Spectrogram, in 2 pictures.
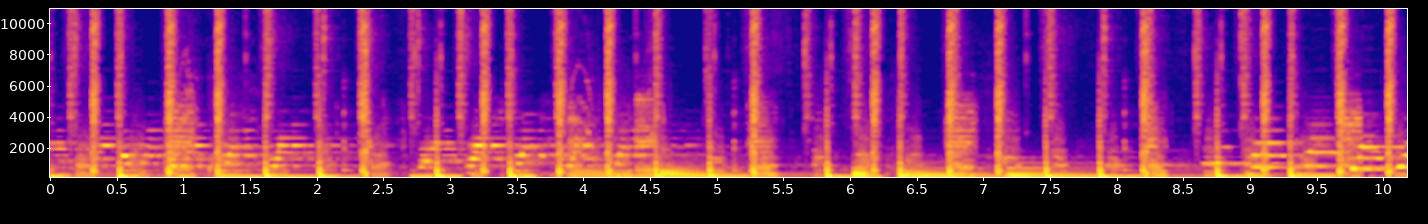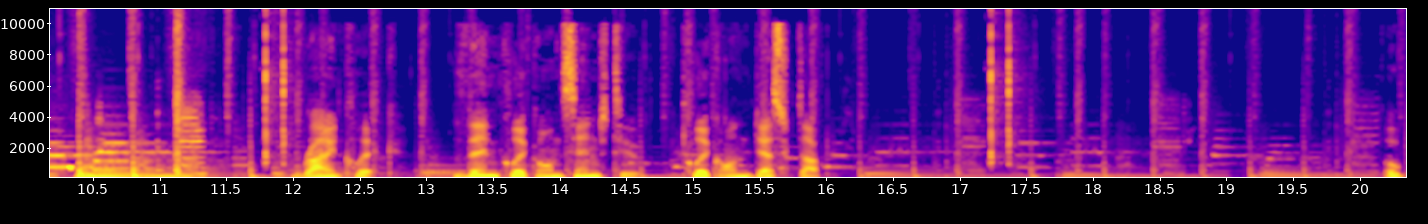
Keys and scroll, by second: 6.3 Down, 9.8 Up.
